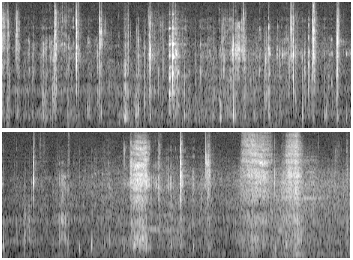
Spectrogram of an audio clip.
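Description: Close-miked chewing of rice and braised monkfish offal: many short wet mouth clicks and smacks, with a few longer breathy sounds in the second half.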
